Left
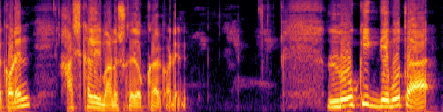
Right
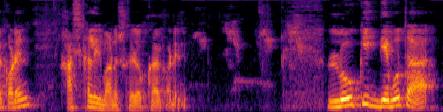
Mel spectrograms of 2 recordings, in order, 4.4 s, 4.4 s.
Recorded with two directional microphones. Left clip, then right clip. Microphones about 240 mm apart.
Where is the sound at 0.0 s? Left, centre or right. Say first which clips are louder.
Left 12 dB; left.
